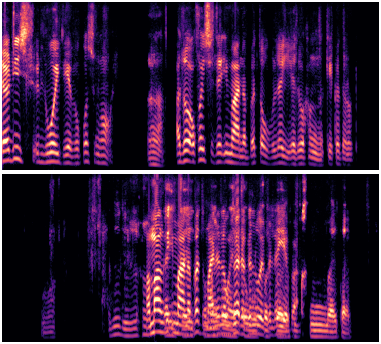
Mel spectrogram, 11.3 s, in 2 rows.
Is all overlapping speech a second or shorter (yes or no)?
no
